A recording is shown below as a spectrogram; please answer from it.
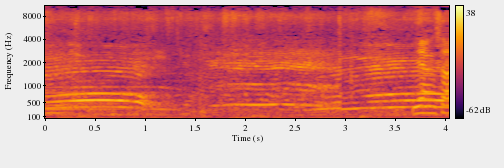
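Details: Fierce cow on an Indonesian cattle farm, pranked by its keepers. Three clear moos: a loud sustained low call in the first second, a steadier drawn-out lowing midway, and a final rising bellow near the end.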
